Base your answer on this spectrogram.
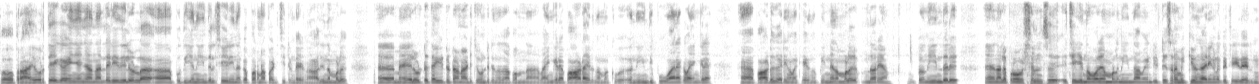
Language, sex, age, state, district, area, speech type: Malayalam, male, 18-30, Kerala, Kozhikode, rural, spontaneous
